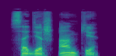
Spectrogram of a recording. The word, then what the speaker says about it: Содержанки: Пародия на содержанке, содержанки, ударение на анк, как отдел анкетирования.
